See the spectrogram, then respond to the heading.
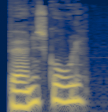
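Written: børneskole

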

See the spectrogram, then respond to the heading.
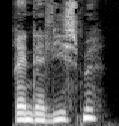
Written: rindalisme

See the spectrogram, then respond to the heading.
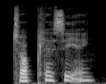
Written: topplacering

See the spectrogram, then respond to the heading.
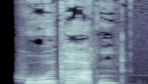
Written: hovedparten

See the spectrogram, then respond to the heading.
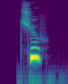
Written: tju

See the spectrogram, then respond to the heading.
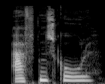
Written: aftenskole

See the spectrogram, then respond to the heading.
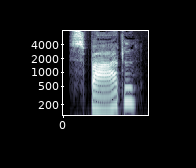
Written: spartel

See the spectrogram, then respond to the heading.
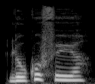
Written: lokofører

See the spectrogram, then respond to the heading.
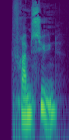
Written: fremsyn

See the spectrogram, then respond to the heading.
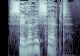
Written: SELLERISALT

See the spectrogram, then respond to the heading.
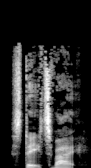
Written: statsvej

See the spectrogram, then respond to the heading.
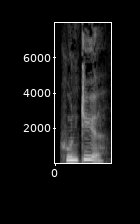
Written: hundyr

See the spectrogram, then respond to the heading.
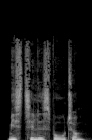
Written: mistillidsvotum

